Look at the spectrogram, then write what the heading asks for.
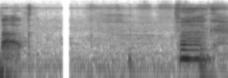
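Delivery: exasperated, frustrated, fed-up swearing, out of patience. A streamer swears while trying to get the camera back on, frustrated. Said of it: "I'm getting so frustrated".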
